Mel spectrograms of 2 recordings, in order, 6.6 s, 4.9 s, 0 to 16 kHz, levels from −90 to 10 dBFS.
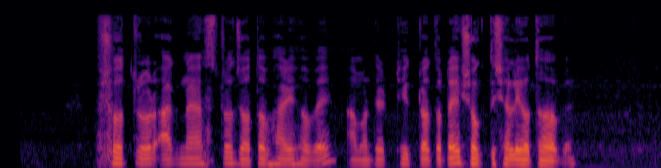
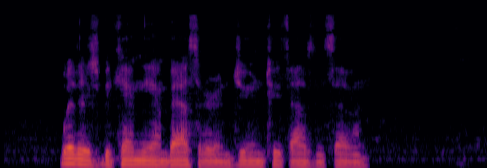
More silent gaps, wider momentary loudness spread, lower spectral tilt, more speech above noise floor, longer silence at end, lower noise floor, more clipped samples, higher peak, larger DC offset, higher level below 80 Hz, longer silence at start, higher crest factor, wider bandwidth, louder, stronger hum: neither; about the same, 11 LU vs 9 LU; second, -5.5 dB/octave vs -7.5 dB/octave; about the same, 43 dB vs 42 dB; second, 0.85 s vs 1.2 s; about the same, -75 dBFS vs -78 dBFS; neither; first, -12 dBFS vs -18 dBFS; neither; second, -60 dBFS vs -50 dBFS; first, 0.95 s vs 0.6 s; about the same, 20 dB vs 18 dB; about the same, 11.5 kHz vs 11.5 kHz; first, -33 LUFS vs -37 LUFS; neither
